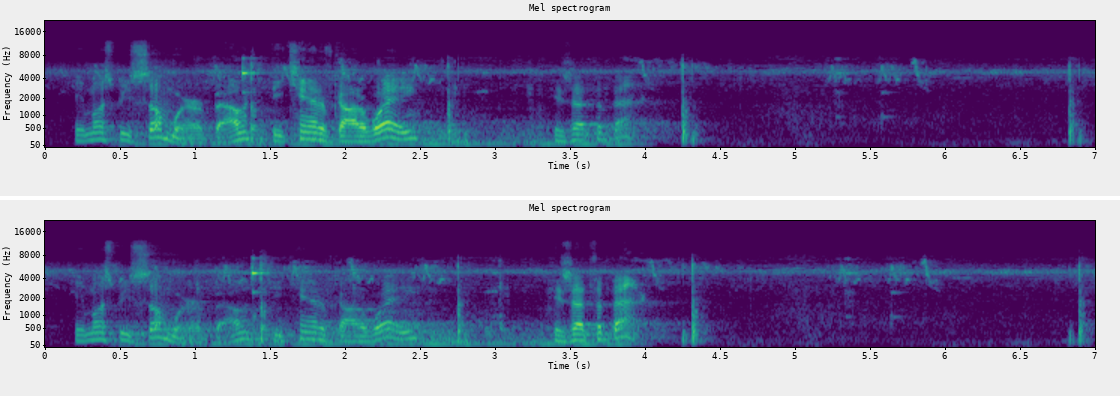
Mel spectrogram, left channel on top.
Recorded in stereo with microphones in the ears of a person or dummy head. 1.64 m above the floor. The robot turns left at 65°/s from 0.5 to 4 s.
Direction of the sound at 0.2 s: 170° left.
